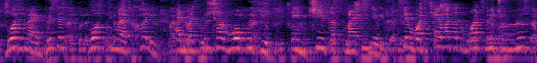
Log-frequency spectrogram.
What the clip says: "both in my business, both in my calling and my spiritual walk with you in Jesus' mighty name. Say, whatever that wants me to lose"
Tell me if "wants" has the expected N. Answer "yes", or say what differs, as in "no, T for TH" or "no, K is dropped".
yes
